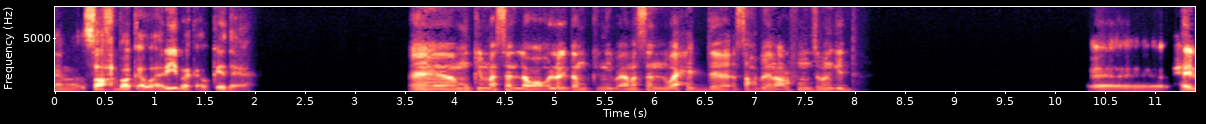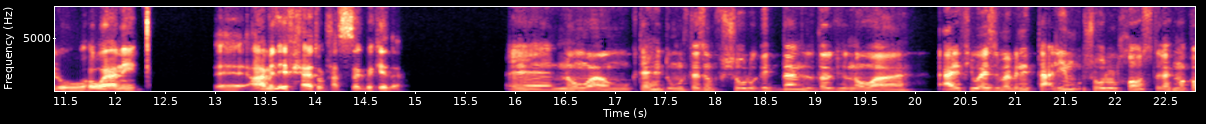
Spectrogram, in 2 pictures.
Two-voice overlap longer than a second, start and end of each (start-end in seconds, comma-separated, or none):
none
